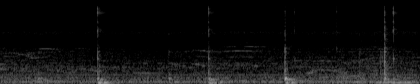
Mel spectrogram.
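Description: Four sharp clicks, about a second apart, over a steady low hum.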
